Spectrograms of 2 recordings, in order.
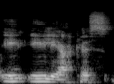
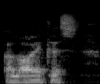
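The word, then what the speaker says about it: iliacus: So we've got eliacis sometimes pronounced eliacus. There's only one person I've ever heard um call it that.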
